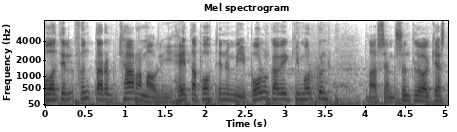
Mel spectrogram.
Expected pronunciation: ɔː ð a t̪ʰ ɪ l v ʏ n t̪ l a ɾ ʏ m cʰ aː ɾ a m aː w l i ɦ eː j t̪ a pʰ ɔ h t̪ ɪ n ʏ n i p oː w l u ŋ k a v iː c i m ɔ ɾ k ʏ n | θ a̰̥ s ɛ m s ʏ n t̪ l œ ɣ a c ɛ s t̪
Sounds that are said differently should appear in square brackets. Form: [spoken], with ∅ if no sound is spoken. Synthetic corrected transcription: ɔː ð a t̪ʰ ɪ l [f] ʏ n t̪ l a ɾ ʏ m cʰ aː ɾ a m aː w l i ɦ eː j t̪ a pʰ ɔ h t̪ ɪ n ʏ [m] i p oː w l u ŋ k a v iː c [ɪ] m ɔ ɾ k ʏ n | θ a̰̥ s ɛ m s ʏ n t̪ l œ ɣ a c ɛ s t̪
